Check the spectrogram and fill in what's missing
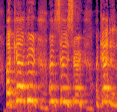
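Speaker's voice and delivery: high, whimpering wail; mock panic. Instructor mimicking the student, mock panicked wail. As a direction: imitate a hysterical student. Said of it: "And she loses it".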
